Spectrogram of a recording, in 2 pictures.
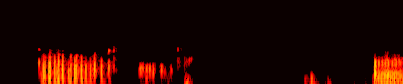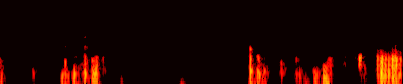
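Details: Irregular low gurgling and rumbling bursts separated by quiet gaps: stomach growling (borborygmi) from gas and fluid moving through the gut.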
